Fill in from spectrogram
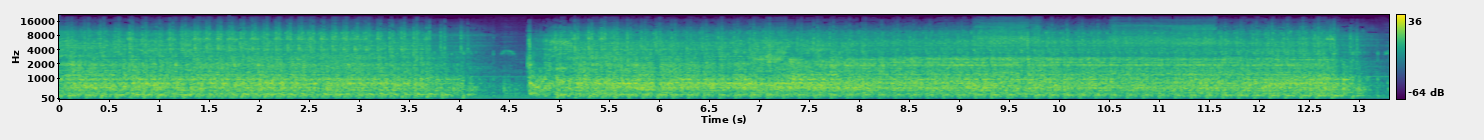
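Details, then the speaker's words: Craftsman LT1000 mower, crank no start, on choke with carb cleaner sprayed in: steady cranking with a brief firing stumble then keeps cranking; owner suspects the carburetor fuel solenoid. "i don't know if you heard that but it did fire very briefly but it fired"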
